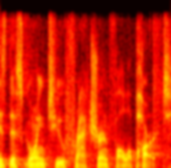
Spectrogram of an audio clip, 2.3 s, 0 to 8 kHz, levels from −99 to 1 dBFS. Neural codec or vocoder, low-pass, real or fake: none; 7.2 kHz; real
